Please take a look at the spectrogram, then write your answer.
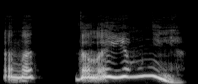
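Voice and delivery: tiny, very high, slow protest; squeak. A narrator's reading. Young witch clutches the wand, squeaking in protest. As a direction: squeak it out at the top of the voice. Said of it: "пискнула она".

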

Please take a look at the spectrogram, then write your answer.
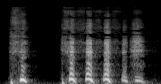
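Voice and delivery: high, mocking cackle; snort, then cackle high; villain's laughter. A narrator's reading. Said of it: "白玉魔笑着说".

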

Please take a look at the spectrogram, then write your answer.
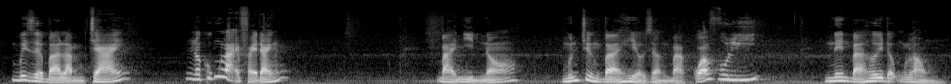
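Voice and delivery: plain reading voice

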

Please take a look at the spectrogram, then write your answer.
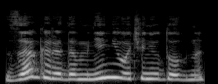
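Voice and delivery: ordinary delivery, nothing marked

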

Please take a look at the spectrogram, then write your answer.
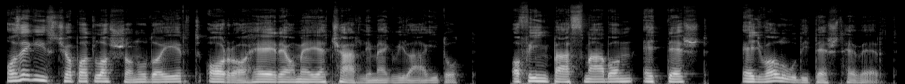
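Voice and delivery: usual speaking voice

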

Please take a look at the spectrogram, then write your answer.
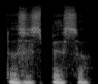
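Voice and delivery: low, soft murmur; subdued mutter to himself. A narrator's reading. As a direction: mumble it quietly, low in pitch. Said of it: "murmelte er schließlich".

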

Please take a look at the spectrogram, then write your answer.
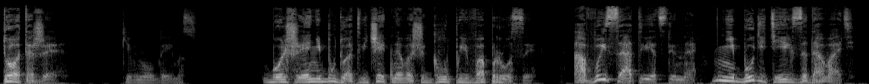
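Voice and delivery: loud, firm laying down law; stern demon voice. A narrator's reading. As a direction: lay down the law.

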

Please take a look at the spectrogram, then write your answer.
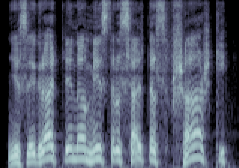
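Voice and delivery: high, timid invitation; plaintive meek voice. A narrator's reading. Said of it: "обычного жалобного шёпота". (жалобно и робко, высоким голосом)

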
